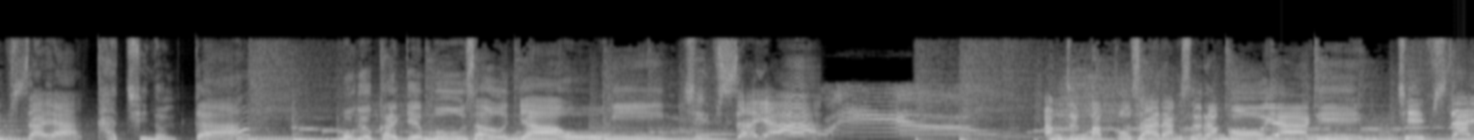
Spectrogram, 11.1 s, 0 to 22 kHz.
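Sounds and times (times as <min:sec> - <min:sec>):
children's song backing music: 0:00.0 - 0:06.0, 0:07.2 - 0:11.0
long meow in song: 0:05.6 - 0:08.0.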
